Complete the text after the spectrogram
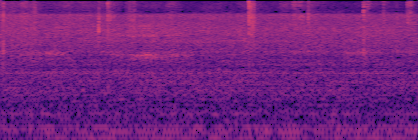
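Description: Paper rustles softly as hands handle small cut pieces.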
